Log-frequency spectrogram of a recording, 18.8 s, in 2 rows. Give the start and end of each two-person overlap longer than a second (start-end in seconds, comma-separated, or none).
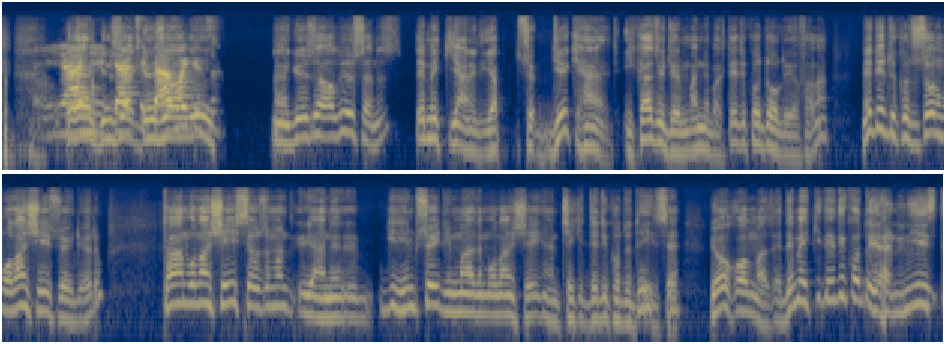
0.6-2.1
